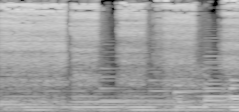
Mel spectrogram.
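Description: Three short hissing bursts of cooking spray, close and loud, with brief pauses between them.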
